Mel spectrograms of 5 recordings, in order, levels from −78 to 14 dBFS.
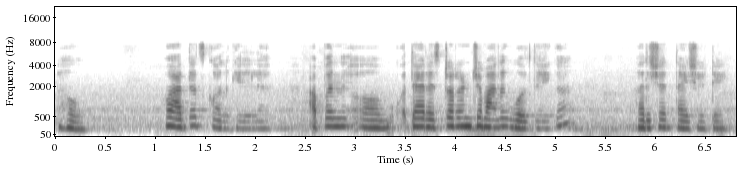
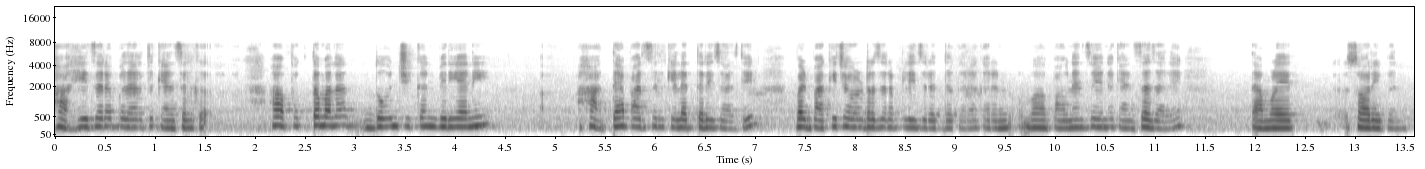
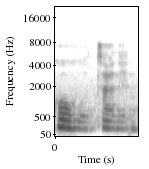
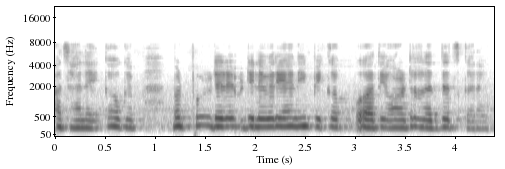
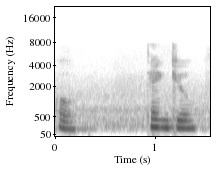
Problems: constant background noise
